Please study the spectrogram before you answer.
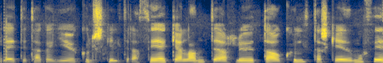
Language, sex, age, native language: Icelandic, female, 20-29, Icelandic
